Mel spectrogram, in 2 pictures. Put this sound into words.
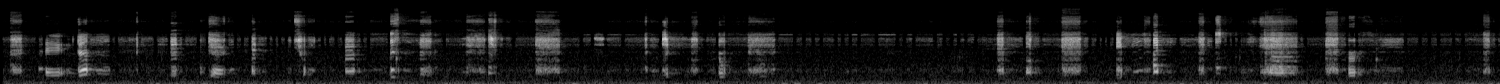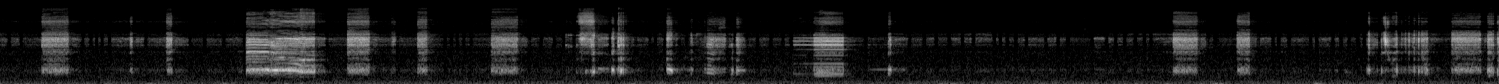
Sound effects > Objects / House appliances
COMRadio-Blue Snowball Microphone, MCU Hand Turbine, Tuning, FM Band Nicholas Judy TDC
A hand turbine radio tuning. FM band.
band, Blue-brand, Blue-Snowball, fm, fm-band, hand, radio, tuning, turbine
